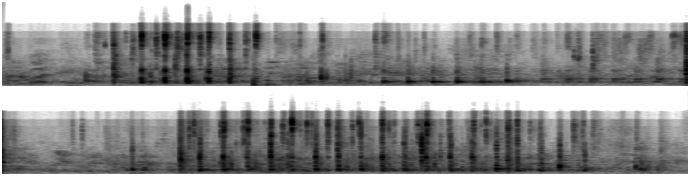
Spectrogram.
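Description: Dice rattle in a cup and clatter onto a board.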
